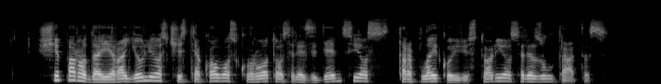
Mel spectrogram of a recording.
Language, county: Lithuanian, Alytus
